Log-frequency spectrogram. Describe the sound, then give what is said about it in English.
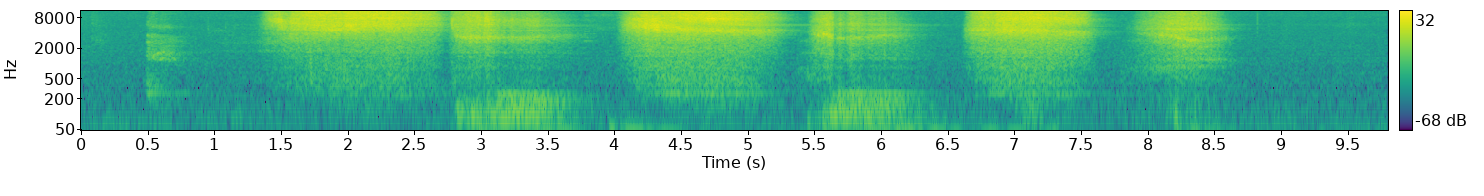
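A man's voice hisses like a snake in about six long, breathy, high-pitched bursts separated by short pauses, some with a throaty rasp underneath. “He raised himself to his elbows and he hissed like a snake.”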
